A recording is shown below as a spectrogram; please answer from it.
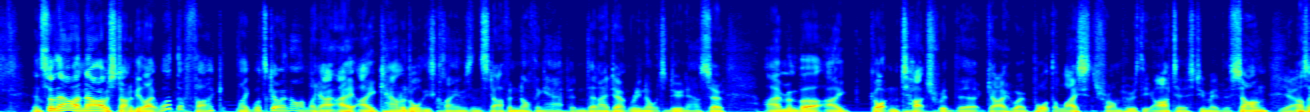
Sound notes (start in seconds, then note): none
